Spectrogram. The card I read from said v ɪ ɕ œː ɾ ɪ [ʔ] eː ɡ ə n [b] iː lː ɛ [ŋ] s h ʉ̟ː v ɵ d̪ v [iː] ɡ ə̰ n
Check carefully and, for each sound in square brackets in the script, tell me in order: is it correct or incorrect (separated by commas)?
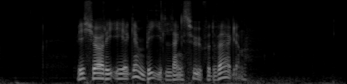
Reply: correct, correct, correct, incorrect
